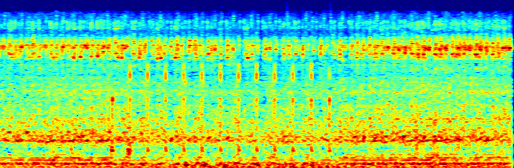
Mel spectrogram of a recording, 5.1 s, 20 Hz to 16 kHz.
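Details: A 2008 VW Jetta petrol engine idles roughly with a fast light ticking; spark plugs were already replaced, compression was even, and swapping coils and then injectors traced the cylinder 2 misfire to a faulty injector.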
